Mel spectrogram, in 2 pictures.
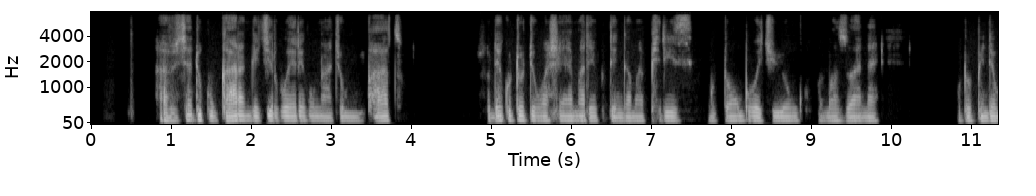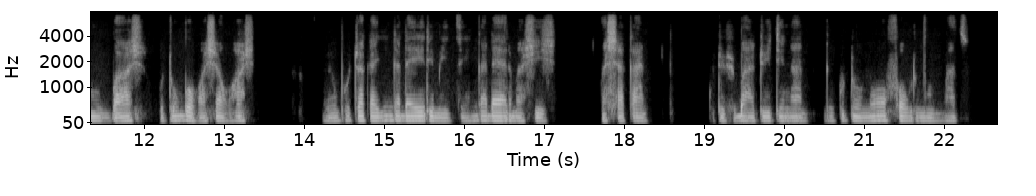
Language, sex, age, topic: Ndau, male, 18-24, health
